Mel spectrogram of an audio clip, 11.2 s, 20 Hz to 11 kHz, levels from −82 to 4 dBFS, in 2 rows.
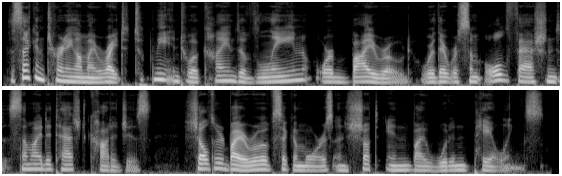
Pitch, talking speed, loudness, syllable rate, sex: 140 Hz, 195 wpm, -20 LUFS, 5.5 syllables/s, male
